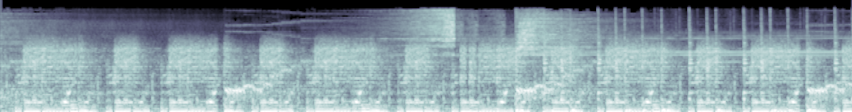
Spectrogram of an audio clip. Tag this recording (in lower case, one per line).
music
soundtrack music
